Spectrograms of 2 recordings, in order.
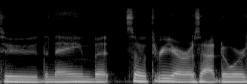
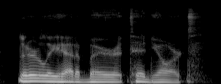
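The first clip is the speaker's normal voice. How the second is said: ordinary talk, nothing marked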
